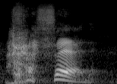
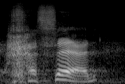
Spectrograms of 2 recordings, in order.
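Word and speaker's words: chesed (חסד): And so the best way they understand that they pronounce it, it's a guttural, like the German hard k, like ich. It's chesed. Now, that's hard for our English tongue to say, chesed.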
